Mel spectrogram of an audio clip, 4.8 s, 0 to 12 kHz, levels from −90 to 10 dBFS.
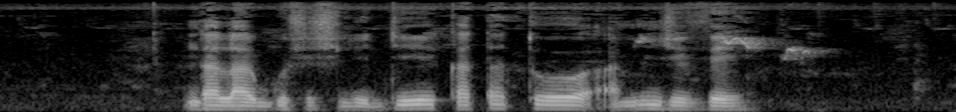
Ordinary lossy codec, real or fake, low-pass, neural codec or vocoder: Opus, 64 kbps; real; 10.8 kHz; none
